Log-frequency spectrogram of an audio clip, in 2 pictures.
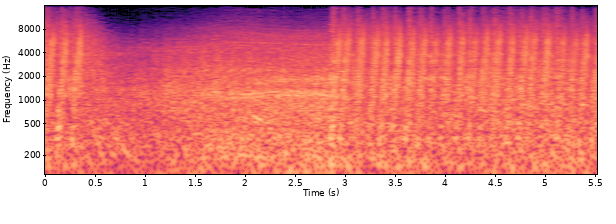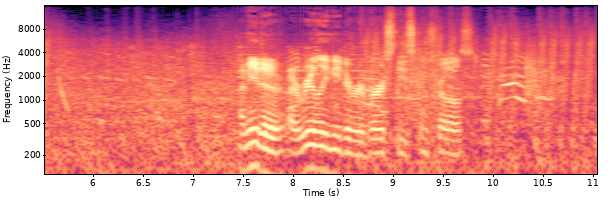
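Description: A starfighter engine roars steadily.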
